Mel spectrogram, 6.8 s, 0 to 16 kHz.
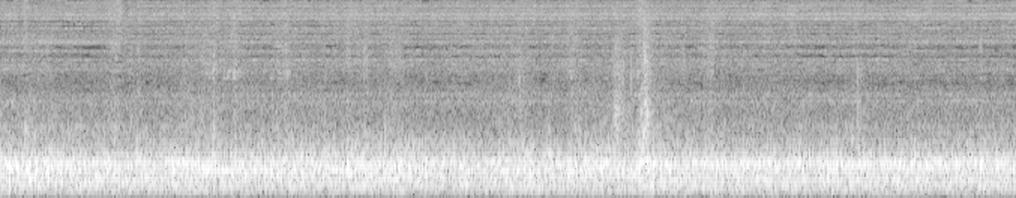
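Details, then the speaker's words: Coleman 220 lantern after installing a new generator and mantles, cleaning knob turned: once the fuel vaporizes it kicks on like a jet, a steady even hissing roar with no sputtering or surging; normal burner. "And once the gas gets vaporized, you'll hear it kick on like a jet."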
